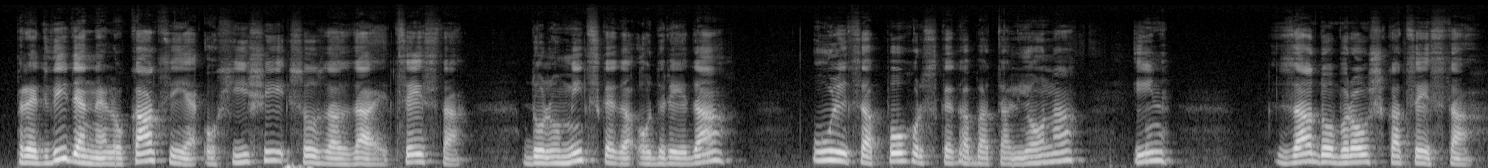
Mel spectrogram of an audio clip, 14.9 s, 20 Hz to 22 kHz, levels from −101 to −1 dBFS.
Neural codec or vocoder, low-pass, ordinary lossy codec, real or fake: vocoder, 44.1 kHz, 128 mel bands every 256 samples, BigVGAN v2; 19.8 kHz; none; fake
